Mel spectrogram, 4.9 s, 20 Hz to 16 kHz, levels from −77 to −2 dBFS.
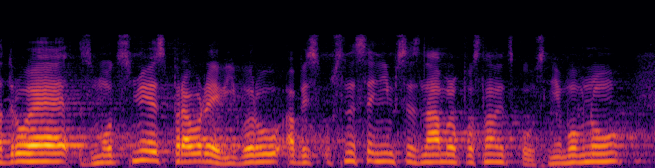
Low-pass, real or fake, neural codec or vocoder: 7.2 kHz; real; none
